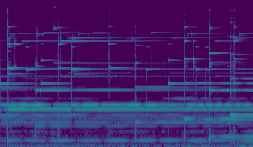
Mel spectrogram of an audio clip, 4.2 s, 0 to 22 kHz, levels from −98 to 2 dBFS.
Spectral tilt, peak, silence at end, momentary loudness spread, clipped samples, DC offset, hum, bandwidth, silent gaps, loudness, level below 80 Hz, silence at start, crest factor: -0.5 dB/octave; -30 dBFS; 0 s; 5 LU; under 0.1%; under 0.1%; none; 16.5 kHz; none; -49 LUFS; -76 dBFS; 0 s; 20 dB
